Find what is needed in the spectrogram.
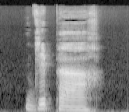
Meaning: cheetah
- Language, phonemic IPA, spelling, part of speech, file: French, /ɡe.paʁ/, guépard, noun, LL-Q150 (fra)-guépard.wav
